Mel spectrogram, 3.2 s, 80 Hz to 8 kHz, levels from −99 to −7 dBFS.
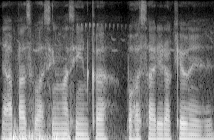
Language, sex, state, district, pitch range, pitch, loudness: Hindi, male, Madhya Pradesh, Umaria, 100-110 Hz, 105 Hz, -17 LUFS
